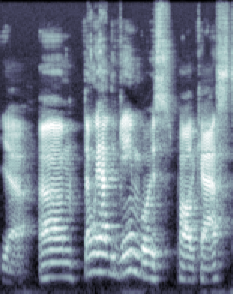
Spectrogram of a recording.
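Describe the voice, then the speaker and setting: With crowd noise in the background, this young male co-host with a Swedish accent banters casually, frequently laughing, swearing without a thought and hesitating with fillers. His pitch is fairly high and his intonation lively.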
